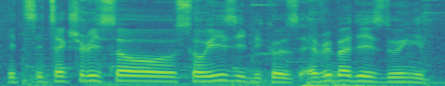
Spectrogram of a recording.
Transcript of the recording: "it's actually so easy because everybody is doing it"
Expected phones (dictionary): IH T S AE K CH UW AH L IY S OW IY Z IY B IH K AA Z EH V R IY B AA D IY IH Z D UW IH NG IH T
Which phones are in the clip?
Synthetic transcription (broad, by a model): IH T S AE K CH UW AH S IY S OW IY Z IY B IH K AA Z EH V R IY B AA D IY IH Z D UW IH NG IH T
